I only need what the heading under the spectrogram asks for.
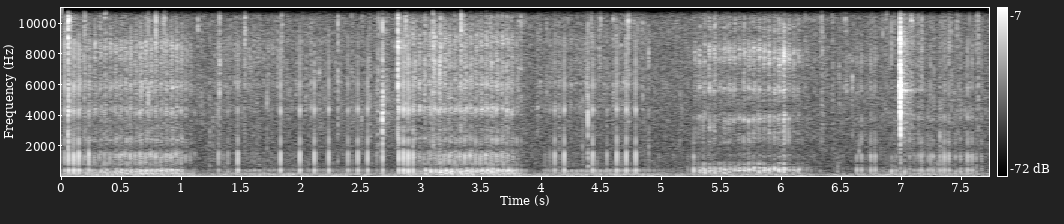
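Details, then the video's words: Pet cat purring while light rain falls outside the window, a deep continuous rumble swelling and easing in roughly two-second breath cycles, with scattered soft taps from the rain. "The sound of a cat purring with light rain outside the window."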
